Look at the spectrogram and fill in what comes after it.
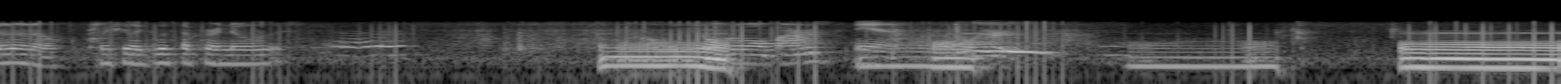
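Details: Shelby, a pet German Shepherd, defends her toy in a small room with drawn-out low rumbling growls, several in a row, while a person keeps talking to her throughout.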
